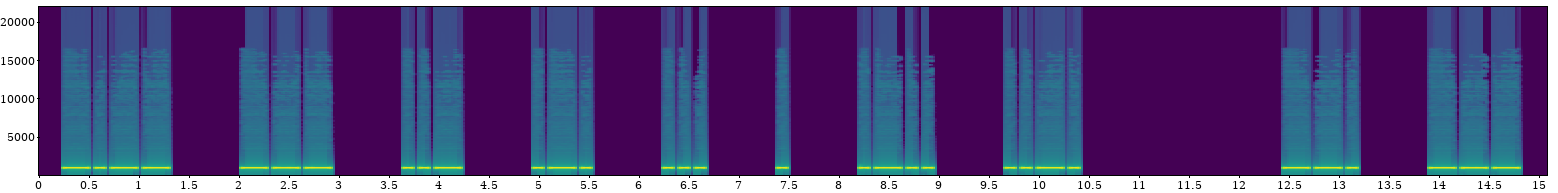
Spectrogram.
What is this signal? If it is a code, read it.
Morse code, heard as a keyed tone, about 15 wpm, spaced as for 8 wpm, 1000 Hz. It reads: YOURSELF GO
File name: qotdfiles / 8wpm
